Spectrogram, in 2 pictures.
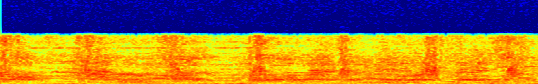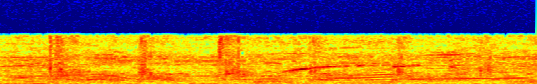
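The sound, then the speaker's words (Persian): A dense crowd celebrating in the street near Vanak Square shouts that the deal is done, cheering continuously, many voices overlapping in loud, excited bursts, with a few higher whoops and calls rising above the steady roar. “همینطوری رقص و پایکوبی کنان به سمت ونک و اینا که می رفتن، حوالی میدان ونک بود که ملت داد زدن توافق تموم شد.”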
